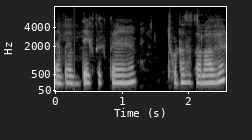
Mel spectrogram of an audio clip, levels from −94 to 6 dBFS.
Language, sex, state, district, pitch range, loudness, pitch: Hindi, female, Bihar, Supaul, 225-245 Hz, -32 LUFS, 230 Hz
